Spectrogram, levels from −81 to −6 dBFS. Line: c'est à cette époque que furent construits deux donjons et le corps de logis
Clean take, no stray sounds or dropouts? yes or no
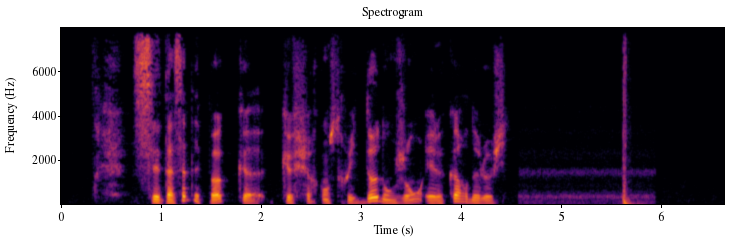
no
